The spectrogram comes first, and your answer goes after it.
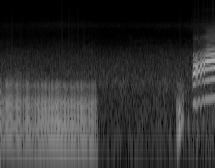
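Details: Domestic cat in a fight growling low and gritty for about one and a half seconds, then quiet, a brief grunt, and a loud high yowl bursting in.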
